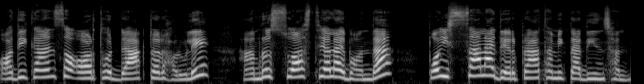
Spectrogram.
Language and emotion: Nepali, disgusted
